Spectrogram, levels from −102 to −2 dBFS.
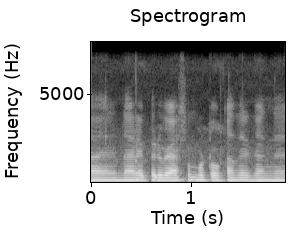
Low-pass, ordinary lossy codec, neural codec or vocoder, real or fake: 7.2 kHz; none; none; real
